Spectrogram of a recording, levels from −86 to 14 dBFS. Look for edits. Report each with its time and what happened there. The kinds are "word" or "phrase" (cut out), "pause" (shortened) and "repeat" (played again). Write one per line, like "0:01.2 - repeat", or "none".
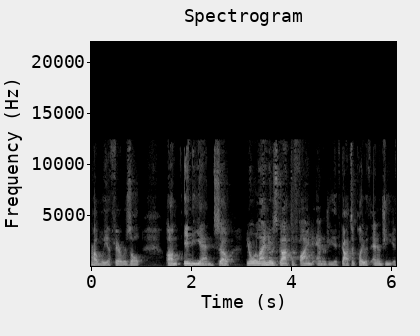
none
